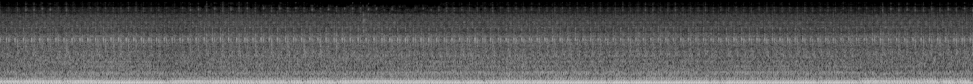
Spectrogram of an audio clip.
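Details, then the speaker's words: Freshly built Nissan 300ZX (Z32) VG30 at idle in the garage after limping off the highway: loud, steady droning beat with an uneven hollow note, possibly lost an entire bank of cylinders; misfire and ticking traced by teardown to valve damage. "it sounds like it might have lost an entire Bank of cylinders again possibly"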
